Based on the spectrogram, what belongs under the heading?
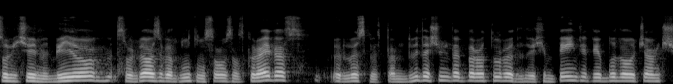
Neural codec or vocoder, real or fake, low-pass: autoencoder, 22.05 kHz, a latent of 192 numbers a frame, VITS, trained on one speaker; fake; 9.9 kHz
